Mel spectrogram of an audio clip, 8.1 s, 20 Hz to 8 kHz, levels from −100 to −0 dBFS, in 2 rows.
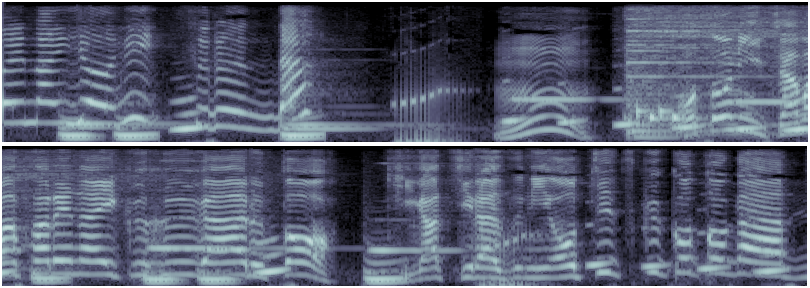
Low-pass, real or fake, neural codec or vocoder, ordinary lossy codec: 7.2 kHz; real; none; AAC, 48 kbps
